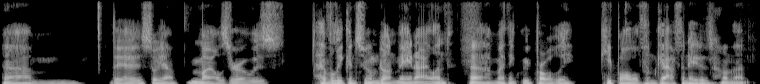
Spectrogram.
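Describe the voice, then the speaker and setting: A Canadian man who owns a cafe and roasts coffee, talking casually in a podcast interview and pausing often with fillers. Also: on the low side, flat delivery, dry recording, clean studio sound. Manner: hesitant, frequent "um" fillers.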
